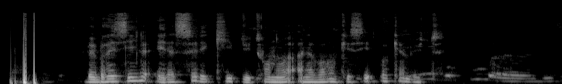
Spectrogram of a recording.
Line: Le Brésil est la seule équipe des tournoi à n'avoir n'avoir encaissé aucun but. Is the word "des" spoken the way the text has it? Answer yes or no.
no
